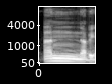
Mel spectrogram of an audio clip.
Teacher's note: Right, so A-L, and the L, because there's an N next to it, and the N is using the tongue as well as the L, it becomes An-Nabi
